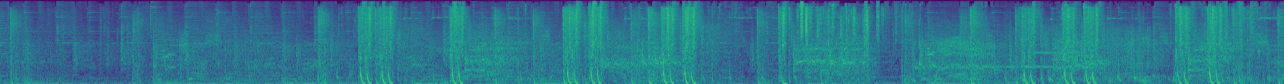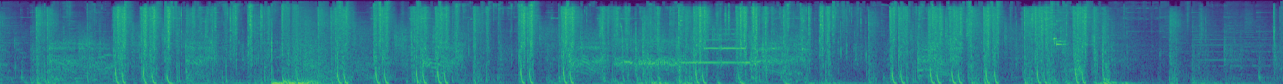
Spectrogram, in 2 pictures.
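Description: A mega gun in the game Verho fires in dense, rapid bursts throughout, loud and near, with sharp cracking shots clustered in long volleys over a busy game background.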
